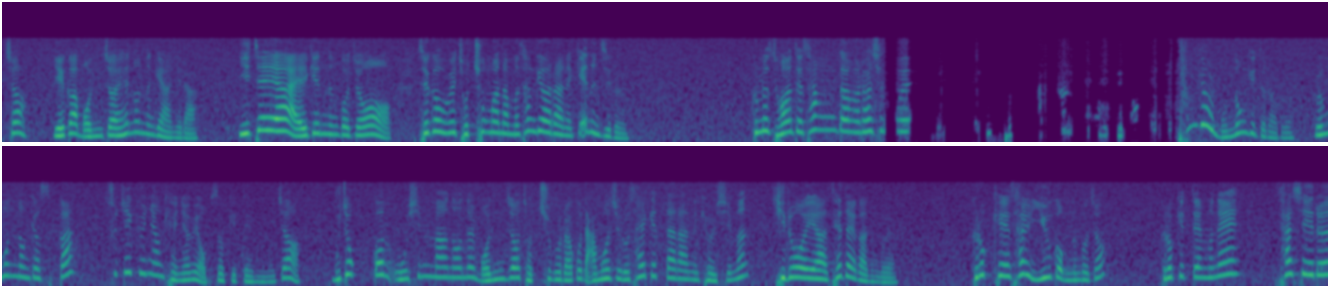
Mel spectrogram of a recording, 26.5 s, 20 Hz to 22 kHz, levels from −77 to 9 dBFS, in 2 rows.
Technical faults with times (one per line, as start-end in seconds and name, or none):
8.83-11.75 speech suppressed in double talk
8.96-9.00 other side's voice leaking through
11.50-11.70 other side's voice leaking through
